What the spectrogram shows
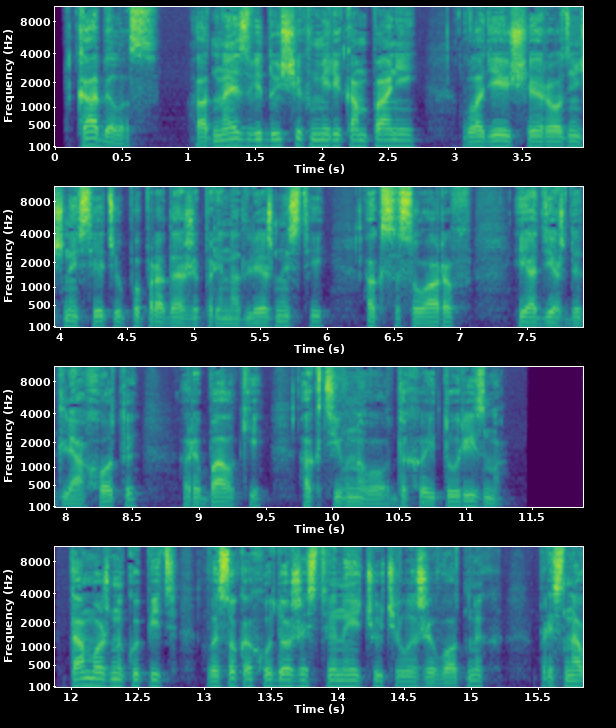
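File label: russian male narration; voice demos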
